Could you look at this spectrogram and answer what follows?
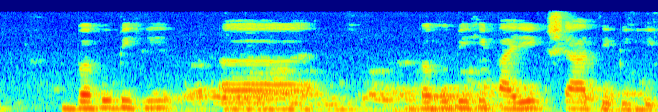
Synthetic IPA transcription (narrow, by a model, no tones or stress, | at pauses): bəɦubiɦi | bəɦubiɦipaɾiːkʂat̪ibiɦi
